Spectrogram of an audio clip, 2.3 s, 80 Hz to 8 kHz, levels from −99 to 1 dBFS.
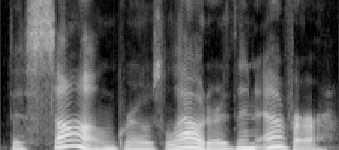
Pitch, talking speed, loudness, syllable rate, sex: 200 Hz, 160 wpm, -15 LUFS, 3.9 syllables/s, female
